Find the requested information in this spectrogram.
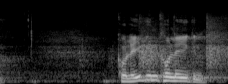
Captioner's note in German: Vereinzelter Beifall SPD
